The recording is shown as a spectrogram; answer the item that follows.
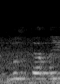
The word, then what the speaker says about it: المستقيم: اهدنا الصراط المستقيم মুস্তাকিম যদি কম তাহলে একটু সিলের পরিপূর্ণ উচ্চারণ হবে না।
